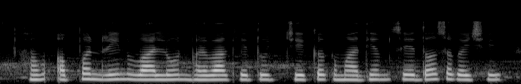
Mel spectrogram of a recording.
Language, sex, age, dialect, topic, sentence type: Maithili, female, 41-45, Southern/Standard, banking, question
